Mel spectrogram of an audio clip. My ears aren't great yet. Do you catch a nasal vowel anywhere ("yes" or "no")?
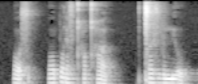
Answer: no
